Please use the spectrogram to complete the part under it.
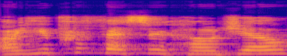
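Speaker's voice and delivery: very high, put-on anime girl voice. Urged to do the voice while reading a story aloud: anime girl voice. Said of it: "just do the anime girl voice".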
